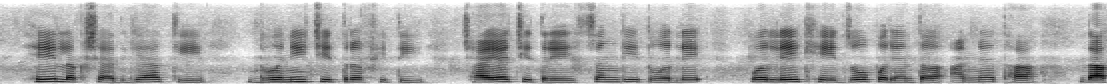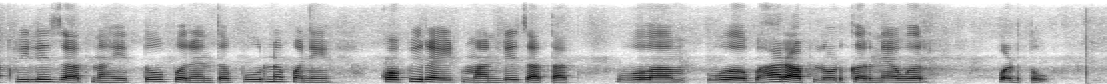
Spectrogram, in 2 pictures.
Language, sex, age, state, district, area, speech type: Marathi, female, 30-45, Maharashtra, Osmanabad, rural, read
